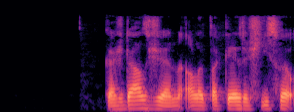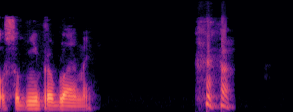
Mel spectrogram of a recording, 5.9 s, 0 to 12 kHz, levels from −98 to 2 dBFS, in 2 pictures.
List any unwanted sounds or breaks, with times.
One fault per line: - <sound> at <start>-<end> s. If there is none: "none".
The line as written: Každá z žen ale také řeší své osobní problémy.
- laugh at 4.9-5.3 s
